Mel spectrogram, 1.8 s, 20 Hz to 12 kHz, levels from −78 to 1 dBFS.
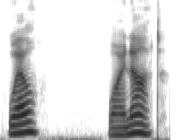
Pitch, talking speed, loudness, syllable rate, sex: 200 Hz, 100 wpm, -15 LUFS, 3.4 syllables/s, female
